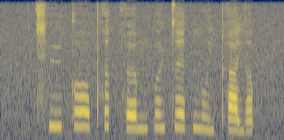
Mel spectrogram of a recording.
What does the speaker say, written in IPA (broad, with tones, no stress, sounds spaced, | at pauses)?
t͡sʰ yː˥ k ɔː˥ pʰ ɐ˥ t̚ h œː˨ m p ɵ˥ ɥ t̪ ɛː˥ t̚ ŋ uː˨˩ j pʰ aː˨˩ j ɐ˨ p̚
